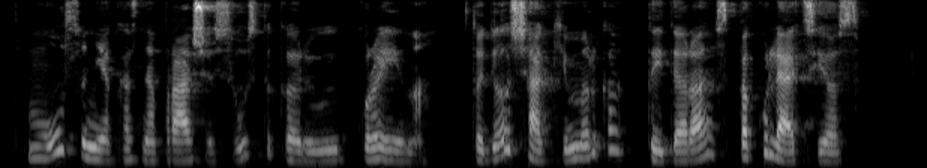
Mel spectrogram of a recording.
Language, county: Lithuanian, Klaipėda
